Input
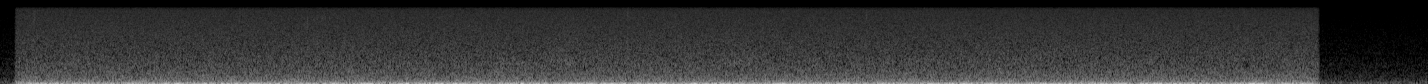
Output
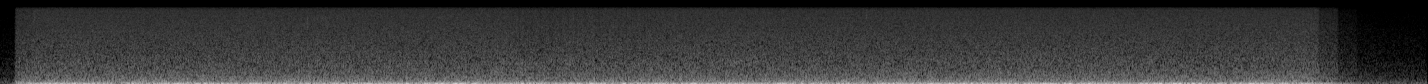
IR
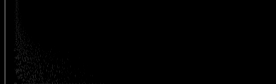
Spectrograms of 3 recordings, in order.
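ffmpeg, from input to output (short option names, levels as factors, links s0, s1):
-filter_complex "[0:a]asettb=1/sr,asplit=3[s0][s1][s2];[s0]atrim=end=5.094[s3];[s1]atrim=start=5.09:end=6.53,asetpts=PTS-STARTPTS,afade=t=in:d=0.004:c=qsin,afade=t=out:st=1.436:d=0.004:c=qsin,aeval=exprs='sgn(val(0))*max(abs(val(0))-0.00708,0)':c=same[s4];[s2]atrim=start=6.526[s5];[s3][s4]acrossfade=d=0.004:c1=hsin:c2=qsin[s6];[s6][s5]acrossfade=d=0.004:c1=qsin:c2=hsin,aecho=1:1:192|384|576|768|960:0.562|0.214|0.0812|0.0309|0.0117"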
